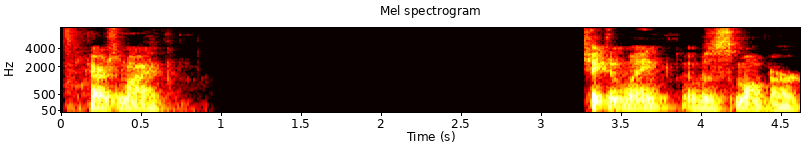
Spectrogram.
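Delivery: talking while eating. Eating finger food while others watch, talking while eating. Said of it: "watch me scarf finger food".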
